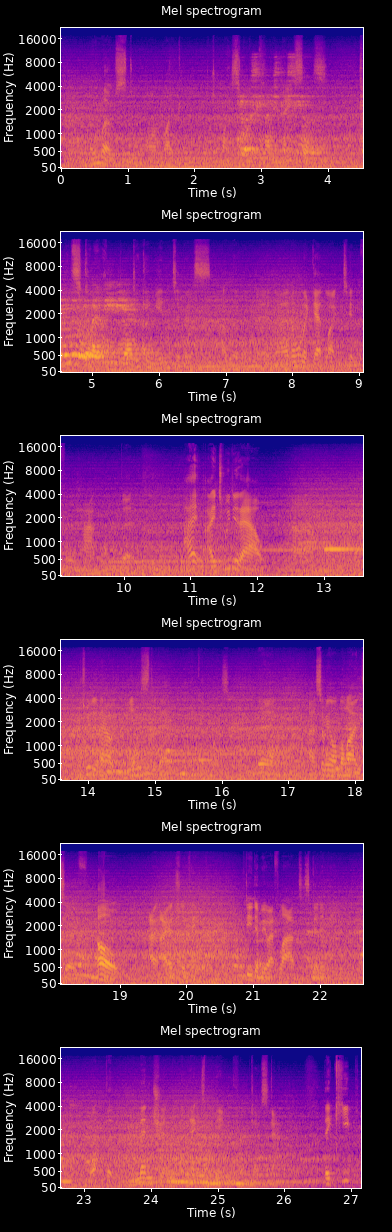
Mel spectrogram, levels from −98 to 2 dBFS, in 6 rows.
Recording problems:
train or aircraft noise; very loud; throughout; 3 dB above the speech

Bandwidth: 17.5 kHz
